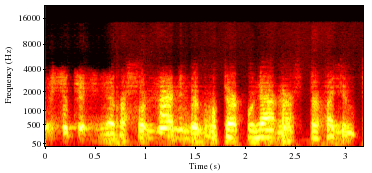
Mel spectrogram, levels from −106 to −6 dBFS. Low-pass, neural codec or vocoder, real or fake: 14.4 kHz; codec, 44.1 kHz, 0.9 kbps, DAC; fake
